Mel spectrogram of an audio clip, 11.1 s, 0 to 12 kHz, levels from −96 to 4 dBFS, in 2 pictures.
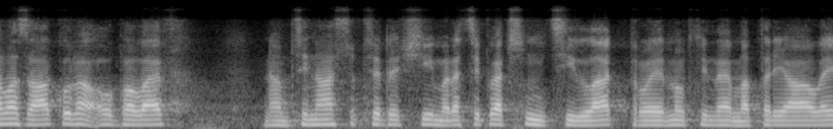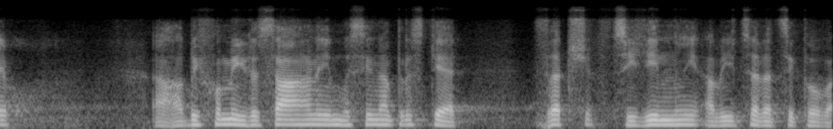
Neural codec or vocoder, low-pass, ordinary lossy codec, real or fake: codec, 16 kHz, 0.5 kbps, FunCodec, trained on LibriTTS, 25 frames a second; 7.2 kHz; Opus, 32 kbps; fake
